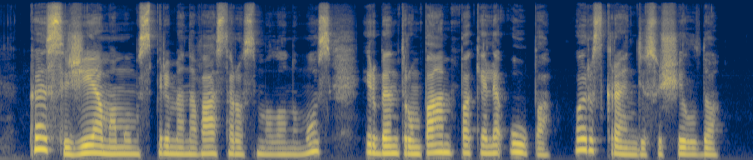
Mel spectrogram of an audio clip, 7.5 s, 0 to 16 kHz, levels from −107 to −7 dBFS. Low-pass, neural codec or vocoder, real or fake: 14.4 kHz; none; real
